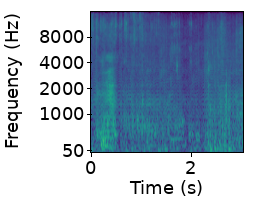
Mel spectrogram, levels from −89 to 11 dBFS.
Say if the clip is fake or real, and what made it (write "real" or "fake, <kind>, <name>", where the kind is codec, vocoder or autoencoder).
fake, vocoder, Vocos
